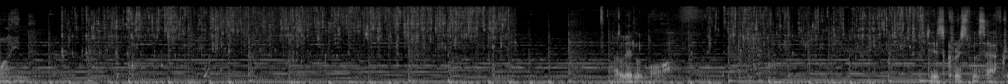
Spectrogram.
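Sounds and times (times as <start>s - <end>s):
background music: 0.0s - 10.0s
wine pouring into liquid: 0.6s - 5.3s, 6.8s - 9.5s.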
